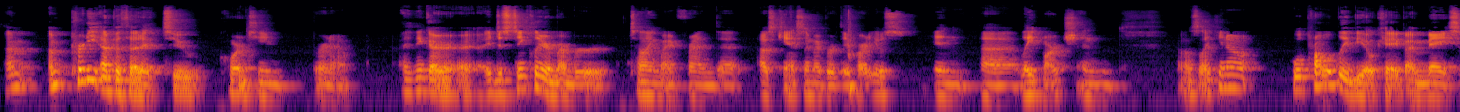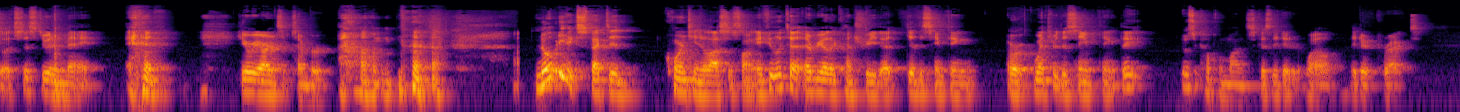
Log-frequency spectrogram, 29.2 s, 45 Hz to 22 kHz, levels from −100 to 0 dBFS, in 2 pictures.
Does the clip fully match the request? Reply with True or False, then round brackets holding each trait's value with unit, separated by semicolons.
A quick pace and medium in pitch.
False (195 wpm; 145 Hz)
